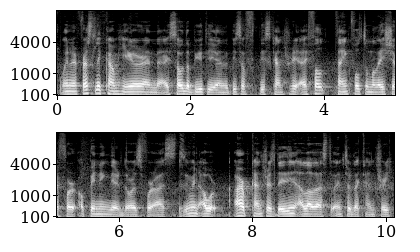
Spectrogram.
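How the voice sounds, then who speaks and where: A young Syrian man, a refugee, tells his story in a documentary interview. He speaks softly, haltingly and earnestly, with non-native grammar, in a fairly low voice over a little hiss or hum.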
